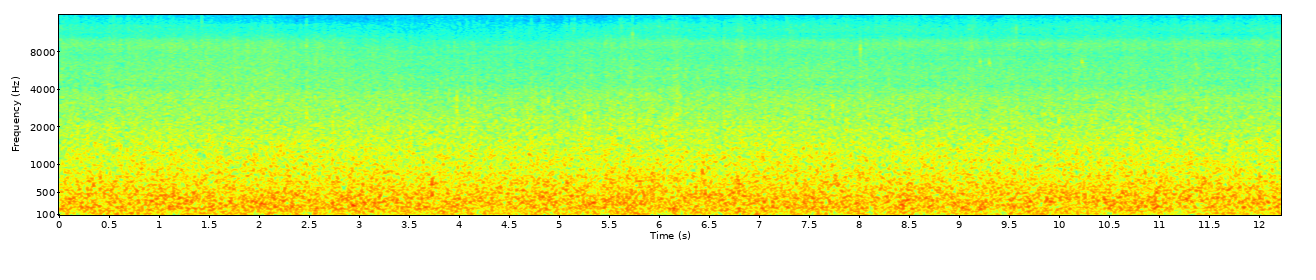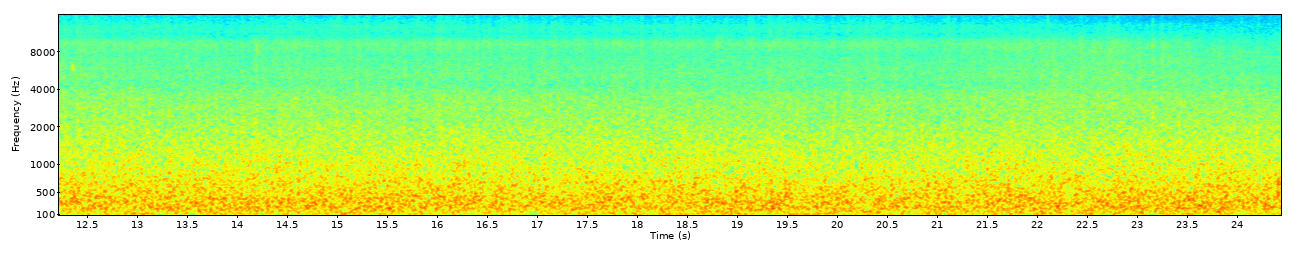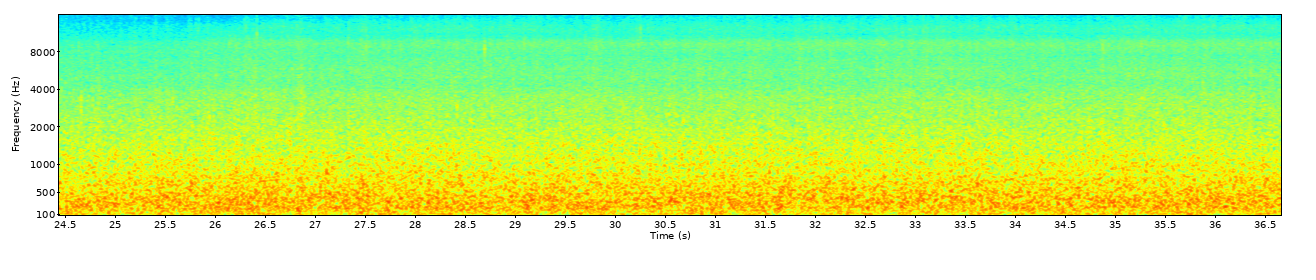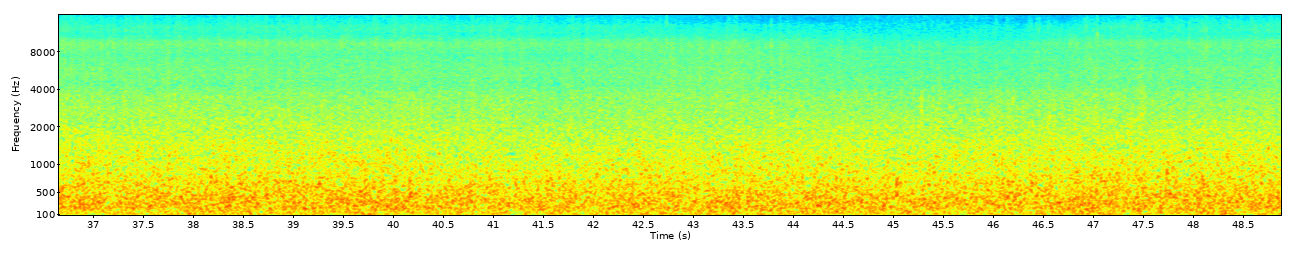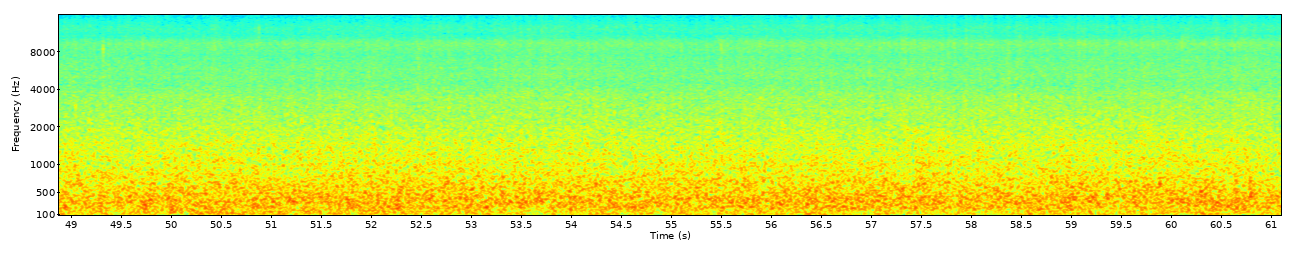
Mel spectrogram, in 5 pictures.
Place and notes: vianden, small dam
On a small dam. The sound of the water rushing down the dam wall as a small water fall. In the background a group of ducks. A dog barking in the more far distance and some cars passing by on the riverside roads.
Vianden, kleiner Damm
Auf einem kleinen Damm. Das Geräusch des Wassers, wie es die Kante wie ein kleiner Wasserfall hinabrauscht. Im Hintergrund eine Gruppe Enten. Ein Hund bellt in etwas weiterer Entfernung und einige Autos fahren auf den Uferstraßen vorbei.
Vianden, petit barrage
Sur un petit barrage. Le bruit de l’eau qui traverse le mur du barrage en formant une petite chute d’eau. Dans le fond, on entend un groupe de canards. Plus loin, on entend un chien aboyer et des voitures roulant sur les routes qui longent la rivière.
18 September 2011, ~15:00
